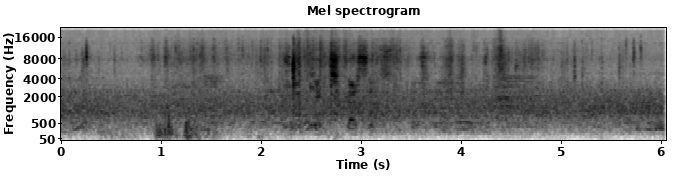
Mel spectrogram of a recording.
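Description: A racing pigeon coos faintly beneath people talking nearby, with light rustling and a few soft knocks in the background.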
